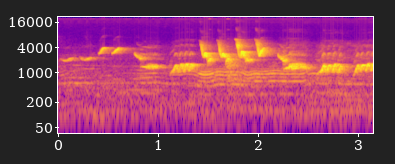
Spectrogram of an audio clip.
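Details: Lively white-rumped shama song used as a lure to provoke other birds to sing: a quick run of clear whistled notes jumping between pitches, with a bright cluster of rising notes in the middle, over a faint low hum.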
